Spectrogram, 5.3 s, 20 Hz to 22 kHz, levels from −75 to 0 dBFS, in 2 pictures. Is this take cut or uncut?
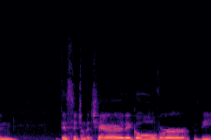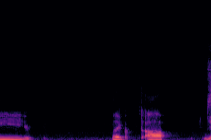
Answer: cut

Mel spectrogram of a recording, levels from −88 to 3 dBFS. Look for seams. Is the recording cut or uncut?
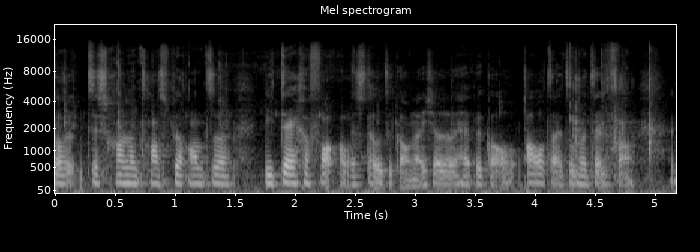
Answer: cut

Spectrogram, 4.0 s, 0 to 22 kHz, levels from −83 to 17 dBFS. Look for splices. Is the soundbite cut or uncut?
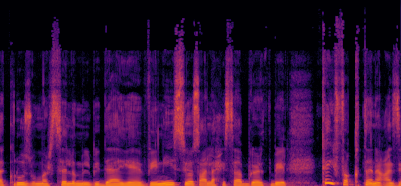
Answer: uncut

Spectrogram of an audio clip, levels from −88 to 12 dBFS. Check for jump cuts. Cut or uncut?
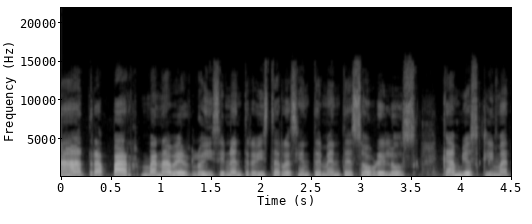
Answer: uncut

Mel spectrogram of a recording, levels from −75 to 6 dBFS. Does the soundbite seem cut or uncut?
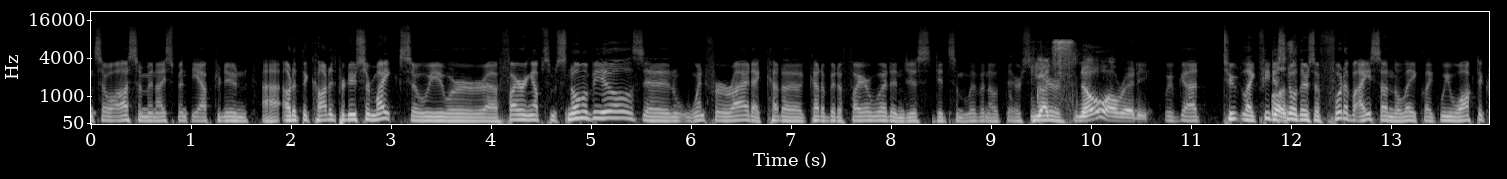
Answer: cut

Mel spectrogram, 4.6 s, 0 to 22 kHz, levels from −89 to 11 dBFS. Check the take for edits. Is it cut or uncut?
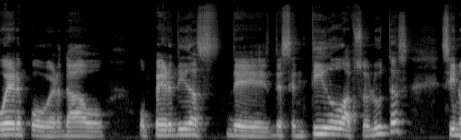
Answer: uncut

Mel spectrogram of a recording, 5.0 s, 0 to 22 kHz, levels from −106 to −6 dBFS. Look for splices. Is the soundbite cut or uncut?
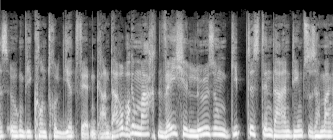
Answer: cut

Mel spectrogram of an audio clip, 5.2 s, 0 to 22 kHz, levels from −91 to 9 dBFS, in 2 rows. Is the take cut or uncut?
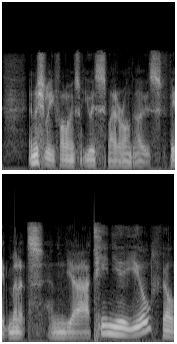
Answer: cut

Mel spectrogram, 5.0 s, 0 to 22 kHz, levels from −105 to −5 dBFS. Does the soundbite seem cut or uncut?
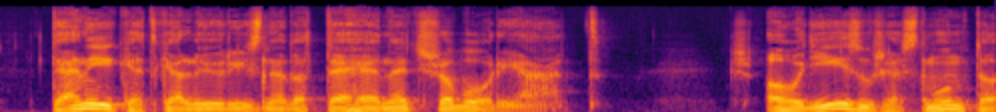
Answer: uncut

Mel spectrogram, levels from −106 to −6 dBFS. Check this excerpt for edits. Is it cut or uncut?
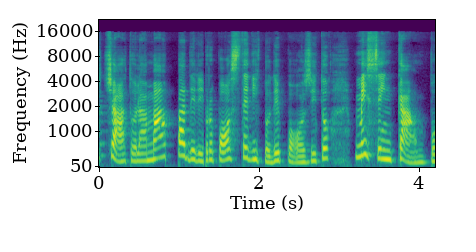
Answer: cut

